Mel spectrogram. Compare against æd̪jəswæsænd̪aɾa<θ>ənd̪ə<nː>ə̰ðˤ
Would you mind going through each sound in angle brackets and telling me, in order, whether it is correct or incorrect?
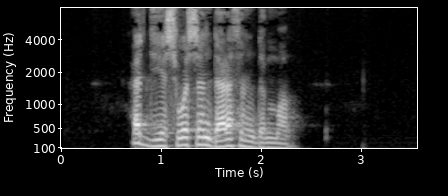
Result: correct, incorrect: mː

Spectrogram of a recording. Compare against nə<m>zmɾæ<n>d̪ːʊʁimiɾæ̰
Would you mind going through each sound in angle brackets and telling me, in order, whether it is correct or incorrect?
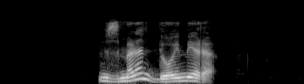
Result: incorrect: none, correct

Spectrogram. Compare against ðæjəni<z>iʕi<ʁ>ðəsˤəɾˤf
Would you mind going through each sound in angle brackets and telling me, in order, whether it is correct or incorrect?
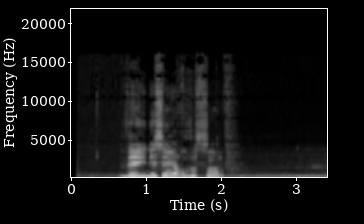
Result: incorrect: s, correct

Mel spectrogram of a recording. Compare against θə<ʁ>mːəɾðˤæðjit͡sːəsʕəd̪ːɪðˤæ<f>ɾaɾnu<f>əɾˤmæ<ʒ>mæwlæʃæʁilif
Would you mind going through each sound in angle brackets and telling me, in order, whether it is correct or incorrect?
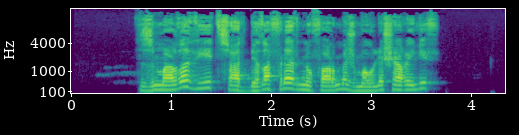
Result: incorrect: z, correct, correct, correct

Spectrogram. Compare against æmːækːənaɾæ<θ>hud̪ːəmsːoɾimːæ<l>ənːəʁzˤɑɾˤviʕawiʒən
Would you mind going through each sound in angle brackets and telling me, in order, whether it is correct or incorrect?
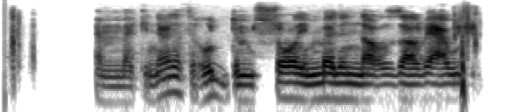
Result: correct, correct

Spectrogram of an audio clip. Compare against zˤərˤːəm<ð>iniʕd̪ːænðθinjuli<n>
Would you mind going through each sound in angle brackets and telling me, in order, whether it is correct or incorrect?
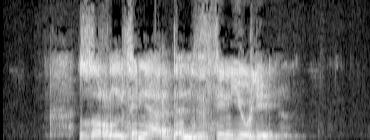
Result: incorrect: θ, correct

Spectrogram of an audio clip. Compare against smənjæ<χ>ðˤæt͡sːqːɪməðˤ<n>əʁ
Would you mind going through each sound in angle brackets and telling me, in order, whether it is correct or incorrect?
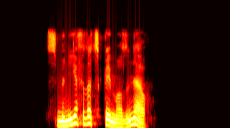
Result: incorrect: f, correct

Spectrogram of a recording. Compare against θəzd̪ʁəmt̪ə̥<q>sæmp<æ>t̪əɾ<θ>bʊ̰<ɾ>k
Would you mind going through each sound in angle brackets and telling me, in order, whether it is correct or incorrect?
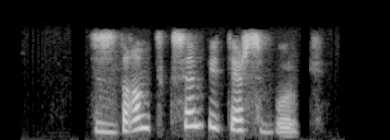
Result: incorrect: k, incorrect: i, incorrect: s, correct

